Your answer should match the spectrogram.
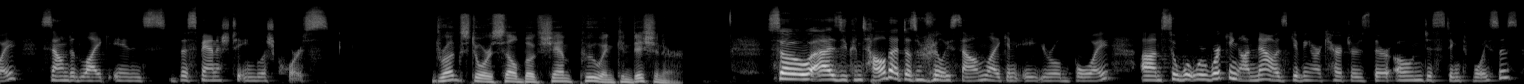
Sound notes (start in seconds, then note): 3.9 adult male voice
